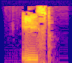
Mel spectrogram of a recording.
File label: "east", English; adjectives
